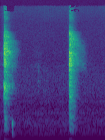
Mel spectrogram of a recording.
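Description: Two tiny baby sneezes, each a quick soft burst, spaced just over a second apart. They sound faint and slightly distant in an otherwise quiet room, with no talking.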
